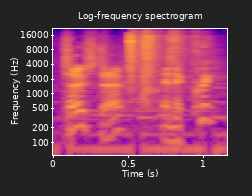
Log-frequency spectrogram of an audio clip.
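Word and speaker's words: Towcester: to mouso mous next travel North up to toester toter then a quick J to Gotham goam followed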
